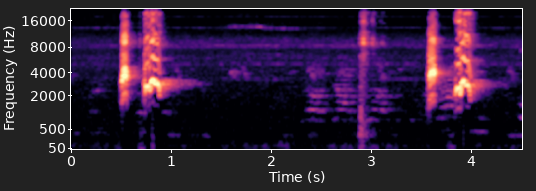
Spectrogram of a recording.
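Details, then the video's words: Sooty-headed bulbul call played as a bulbul lure: two harsh, broadband double notes about three seconds apart, with a quiet click and faint chatter between. "Pikat Kutilang...!!! Suara Burung Pikat Kutilamg Masteran Paling Cocok Semua Jenis Burung Kutilang"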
